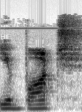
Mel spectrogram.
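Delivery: terrible fake New Zealand accent. Joking about how it's said in New Zealand, in a bad New Zealand accent. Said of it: "I can't do the accent".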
